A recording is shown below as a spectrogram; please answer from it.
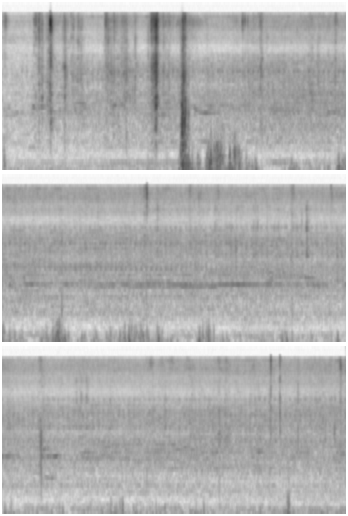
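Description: Clicks, then a loud thump about two seconds in, as a person climbs out of a pickup truck's rear cab. Low, uneven thuds of footsteps and phone-handling noise follow, over a steady low rumble.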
